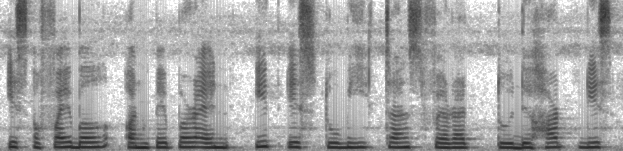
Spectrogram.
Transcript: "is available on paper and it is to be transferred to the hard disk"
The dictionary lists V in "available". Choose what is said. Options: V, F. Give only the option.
F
